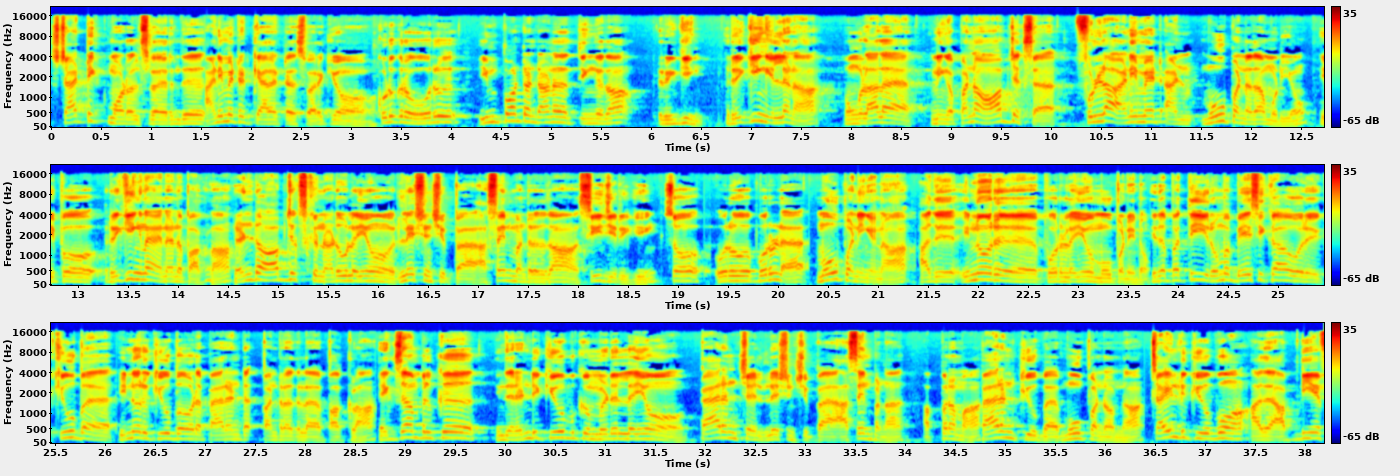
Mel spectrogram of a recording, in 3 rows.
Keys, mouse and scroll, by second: 1.3 scroll down 2, 1.4 g, 4.2 shift+middle click, 4.5 middle click, 5.3 g, 6.8 r, 8.3 s, 8.7 middle click, 8.7 g, 10.0 r, 11.5 s, 12.8 click, 21.9 shift+d, 24.1 click, 24.6 shift+click, 25.6 ctrl+p, 27.3 click, 27.9 r, 29.8 g, 31.2 click, 31.2 r, 32.1 r, 33.2 click, 33.5 g, 34.8 click, 35.1 g, 37.8 x, 38.0 click.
